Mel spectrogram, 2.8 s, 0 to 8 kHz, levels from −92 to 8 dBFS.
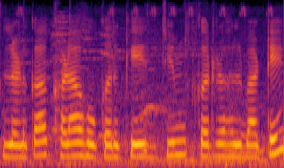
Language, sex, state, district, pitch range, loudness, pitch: Bhojpuri, female, Bihar, East Champaran, 215-235 Hz, -16 LUFS, 220 Hz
